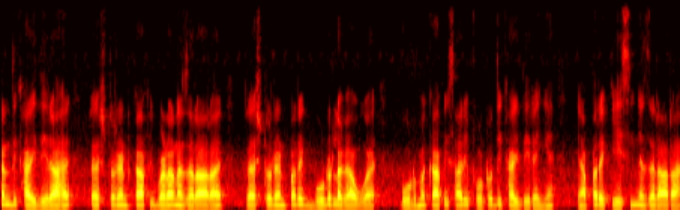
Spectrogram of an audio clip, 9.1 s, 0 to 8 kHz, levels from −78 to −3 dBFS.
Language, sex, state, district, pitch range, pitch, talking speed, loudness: Hindi, male, Uttar Pradesh, Muzaffarnagar, 105-120 Hz, 110 Hz, 250 wpm, -23 LUFS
